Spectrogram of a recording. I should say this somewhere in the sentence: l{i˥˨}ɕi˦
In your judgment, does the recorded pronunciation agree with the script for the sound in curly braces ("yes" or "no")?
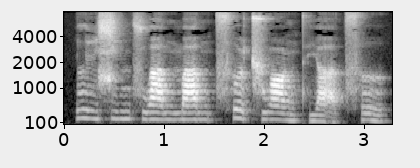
yes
